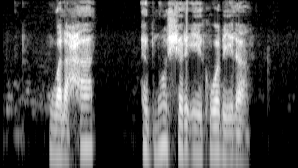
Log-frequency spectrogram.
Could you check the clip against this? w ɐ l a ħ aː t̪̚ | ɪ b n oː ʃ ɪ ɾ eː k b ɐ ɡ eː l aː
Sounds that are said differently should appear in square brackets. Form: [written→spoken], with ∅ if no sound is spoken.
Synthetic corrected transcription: w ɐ l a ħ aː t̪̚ | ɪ b n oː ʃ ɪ ɾ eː k [b→w] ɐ [ɡ→b] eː l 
